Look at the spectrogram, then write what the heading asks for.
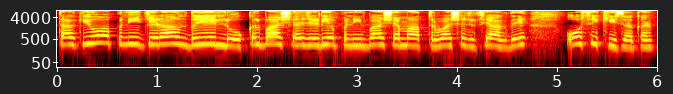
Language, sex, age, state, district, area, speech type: Dogri, female, 30-45, Jammu and Kashmir, Reasi, rural, spontaneous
